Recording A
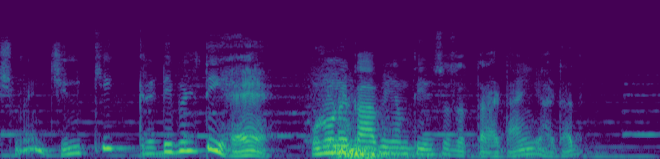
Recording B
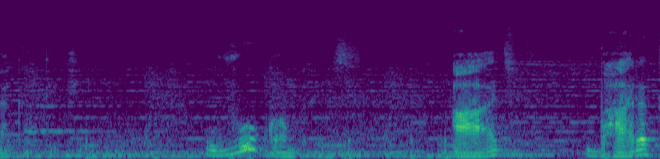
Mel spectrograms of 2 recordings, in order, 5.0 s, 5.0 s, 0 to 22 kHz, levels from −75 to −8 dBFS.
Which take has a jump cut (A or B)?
A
